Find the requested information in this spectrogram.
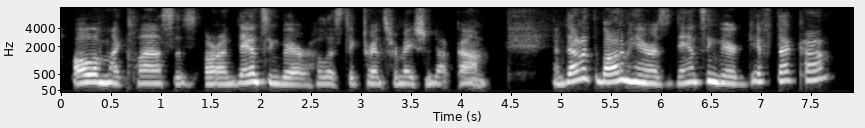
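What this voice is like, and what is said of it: Strained, fading voice. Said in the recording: “I'm losing my voice, sorry.”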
